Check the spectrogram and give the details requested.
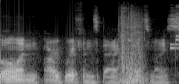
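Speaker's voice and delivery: ordinary delivery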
